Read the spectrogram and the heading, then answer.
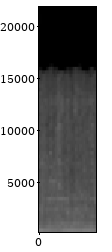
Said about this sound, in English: Listen to that drone of the engines. I even like the vibrations.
